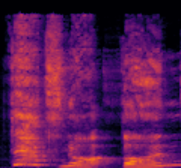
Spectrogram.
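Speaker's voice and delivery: high, loud and slow-paced complaint; child's protest. Acted. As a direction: voice Annie's indignant objection. Annie protests in the story.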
